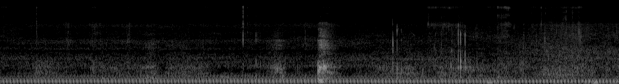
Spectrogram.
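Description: A steady low hum, with one brief knock about three seconds in.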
